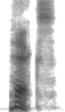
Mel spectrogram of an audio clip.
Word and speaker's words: PEX: PEX rhymes with flex pipe with a tubing cutter, or worse, a hacksaw.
